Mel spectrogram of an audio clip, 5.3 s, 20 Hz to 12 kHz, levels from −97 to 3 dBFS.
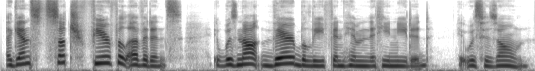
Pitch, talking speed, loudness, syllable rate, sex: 220 Hz, 200 wpm, -19 LUFS, 5.4 syllables/s, female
